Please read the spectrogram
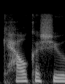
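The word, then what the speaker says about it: Calcasieu: south of Hackberry near caku Lake a in Louisiana cesu Lake near Hackberry what how do you say that like the locals that's kashu Lake Louis dude I've said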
